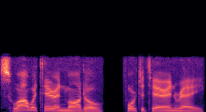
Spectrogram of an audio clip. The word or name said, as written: suaviter in modo, fortiter in re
